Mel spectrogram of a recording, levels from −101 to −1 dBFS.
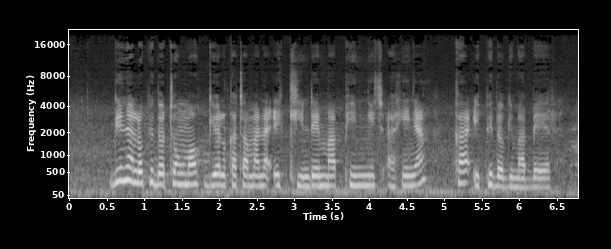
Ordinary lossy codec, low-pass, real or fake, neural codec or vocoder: MP3, 96 kbps; 19.8 kHz; fake; vocoder, 44.1 kHz, 128 mel bands, Pupu-Vocoder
